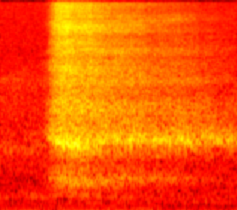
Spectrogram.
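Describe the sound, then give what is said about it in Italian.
A deep inhale through the nose during a guided breathing exercise, a soft hiss of rushing air that starts after about half a second and holds steadily for roughly two seconds, alone with no talk. “Ancora una volta, inspira dal naso, ti espandi, prendi spazio, apri bene il petto.”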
